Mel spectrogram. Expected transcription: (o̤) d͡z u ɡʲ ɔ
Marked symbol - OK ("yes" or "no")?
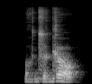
yes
